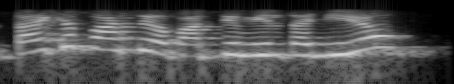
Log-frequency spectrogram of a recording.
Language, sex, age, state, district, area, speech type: Kashmiri, female, 18-30, Jammu and Kashmir, Budgam, rural, conversation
